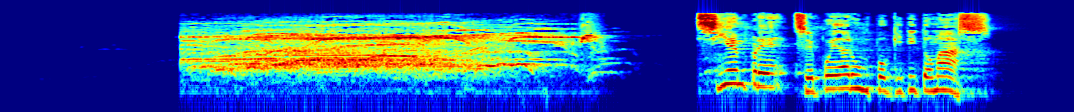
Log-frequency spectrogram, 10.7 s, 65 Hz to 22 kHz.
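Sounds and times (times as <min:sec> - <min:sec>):
large audience at a talk shouting and cheering: 0:01.8 - 0:06.4
speech: 0:07.2 - 0:10.0.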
